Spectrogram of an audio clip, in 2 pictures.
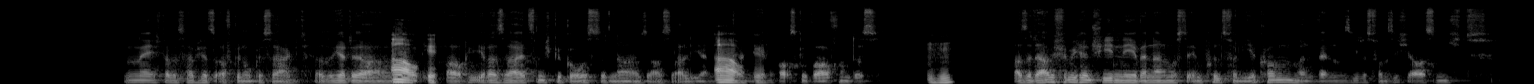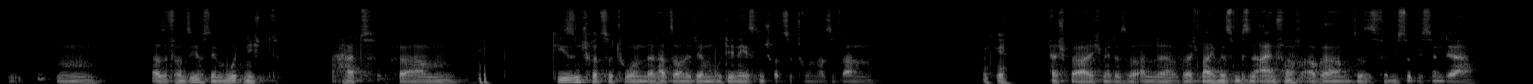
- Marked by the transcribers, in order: drawn out: "a"; in English: "geghostet"; other background noise
- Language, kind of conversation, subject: German, advice, Wie kann ich die Vergangenheit loslassen, um bereit für eine neue Beziehung zu sein?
